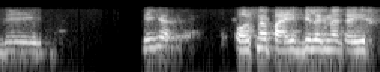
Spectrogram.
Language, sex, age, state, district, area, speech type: Urdu, male, 18-30, Uttar Pradesh, Rampur, urban, conversation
